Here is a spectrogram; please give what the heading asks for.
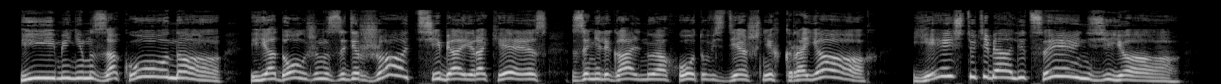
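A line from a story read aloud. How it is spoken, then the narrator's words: Sepulchral shout in the ear. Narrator (Russian): могильным голосом злого духа крикнул он мне в самое ухо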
